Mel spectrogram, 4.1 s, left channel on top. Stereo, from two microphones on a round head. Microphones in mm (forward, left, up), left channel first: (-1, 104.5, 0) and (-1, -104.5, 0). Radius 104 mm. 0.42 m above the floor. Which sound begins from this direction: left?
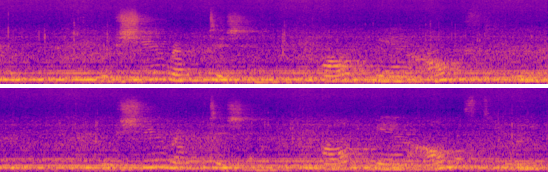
A woman speaking, at 0.8 s.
